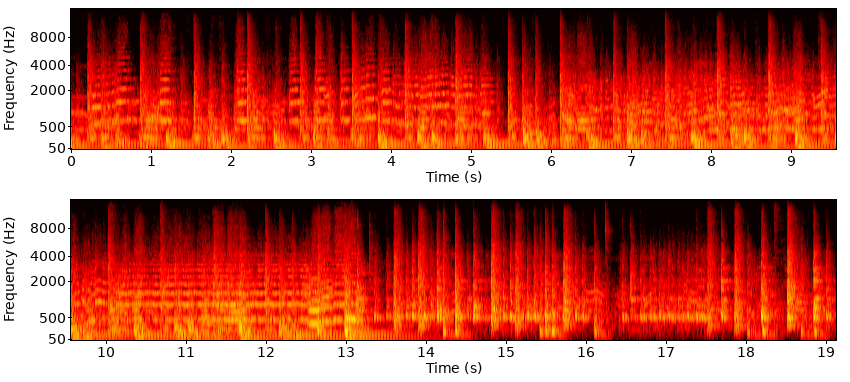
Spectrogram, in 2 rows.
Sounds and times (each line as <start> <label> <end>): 0.0 brass 14.4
